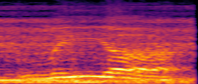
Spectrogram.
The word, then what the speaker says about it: Leia: Well, it's spelled Leia with the I. In my class, same thing. They all order Leia. She's like, it's Leah.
